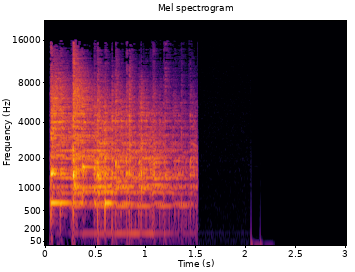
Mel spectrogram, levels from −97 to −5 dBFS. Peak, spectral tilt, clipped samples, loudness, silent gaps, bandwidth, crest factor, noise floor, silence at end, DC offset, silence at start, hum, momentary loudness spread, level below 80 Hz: -2 dBFS; 1 dB/octave; under 0.1%; -21 LUFS; none; 16 kHz; 24 dB; -78 dBFS; 1.5 s; under 0.1%; 0.05 s; none; 16 LU; -70 dBFS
